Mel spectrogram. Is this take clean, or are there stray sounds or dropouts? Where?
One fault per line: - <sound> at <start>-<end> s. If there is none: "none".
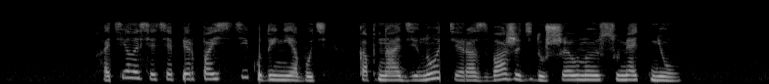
- dropout at 4.4-4.5 s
